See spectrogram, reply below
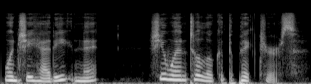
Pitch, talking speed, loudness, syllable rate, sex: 185 Hz, 230 wpm, -17 LUFS, 6.2 syllables/s, female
